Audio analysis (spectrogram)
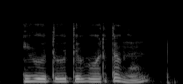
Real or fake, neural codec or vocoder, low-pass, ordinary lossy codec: fake; vocoder, 44.1 kHz, 128 mel bands, Pupu-Vocoder; 7.2 kHz; none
